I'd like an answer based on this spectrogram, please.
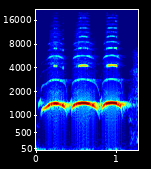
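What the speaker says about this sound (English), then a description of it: "It's a giant kazoo." A comically large kazoo buzzes out three loud, sustained nasal tones in a row, each with a steady wavering pitch and short gaps between them, played alone without talk.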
